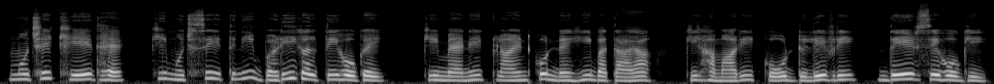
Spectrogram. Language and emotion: Hindi, sad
